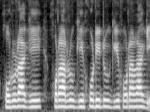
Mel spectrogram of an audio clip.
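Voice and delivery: 호루라기, 호라루기, 호리루기, 호라라기, middle vowels changing each try; inconsistent speech errors. Shown as a demonstration. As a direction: demonstrate failed attempts: 호라루기, 호리루기, 호라라기, vowels shifting. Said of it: "비일관적인 오류가 보일".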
